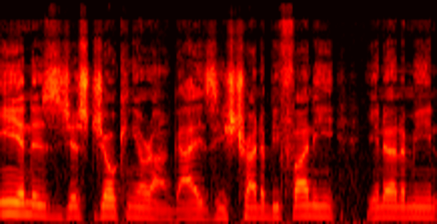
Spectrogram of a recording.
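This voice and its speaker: A medium-pitched man with an American accent at a moderate pace, fairly even intonation and a very clean recording with a silent background. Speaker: English teacher. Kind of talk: tutorial. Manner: casual, conversational.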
